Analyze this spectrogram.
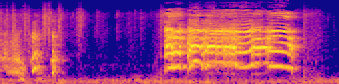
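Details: In a backyard coop, a few short clucks come first, then a rooster gives a full, loud crow of over a second, rich and steady before tailing off.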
